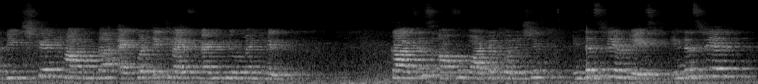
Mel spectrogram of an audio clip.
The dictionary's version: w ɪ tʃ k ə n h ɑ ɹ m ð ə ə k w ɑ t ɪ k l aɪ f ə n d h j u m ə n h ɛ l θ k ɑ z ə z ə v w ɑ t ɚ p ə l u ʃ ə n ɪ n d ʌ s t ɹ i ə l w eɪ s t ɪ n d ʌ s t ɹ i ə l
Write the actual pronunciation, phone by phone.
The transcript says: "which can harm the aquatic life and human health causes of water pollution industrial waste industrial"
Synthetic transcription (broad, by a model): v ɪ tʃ k ə n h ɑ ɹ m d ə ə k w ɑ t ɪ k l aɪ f ə n d h j u m ə n h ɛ l t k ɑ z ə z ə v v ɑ t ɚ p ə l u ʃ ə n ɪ n d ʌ s t ɹ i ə l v eɪ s ɪ n d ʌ s t ɹ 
